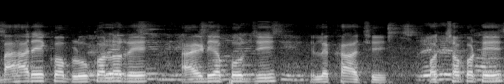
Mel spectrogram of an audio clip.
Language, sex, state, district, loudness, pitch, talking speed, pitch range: Odia, male, Odisha, Malkangiri, -12 LUFS, 145 Hz, 140 wpm, 130-155 Hz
